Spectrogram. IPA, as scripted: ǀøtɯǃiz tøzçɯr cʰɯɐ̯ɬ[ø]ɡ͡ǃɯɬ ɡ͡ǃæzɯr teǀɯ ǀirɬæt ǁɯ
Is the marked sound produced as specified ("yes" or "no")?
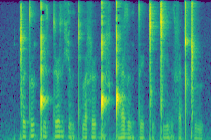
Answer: yes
